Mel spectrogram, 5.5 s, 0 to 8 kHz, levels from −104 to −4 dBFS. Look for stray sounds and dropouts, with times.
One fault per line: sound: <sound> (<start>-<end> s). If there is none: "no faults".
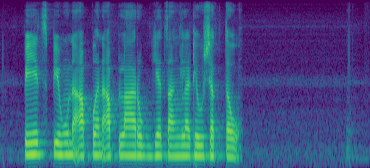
no faults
